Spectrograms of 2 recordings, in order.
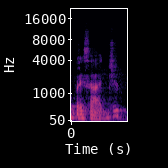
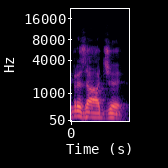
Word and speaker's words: Presage: anche te presage presage ma perché dovete Calcare la g in questa maniera qua Va bene gli acc va bene tutto quello che volete No ma presage presage senti Come si pronuncia leggero proprio volare presage cinturino Quindi vorrei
